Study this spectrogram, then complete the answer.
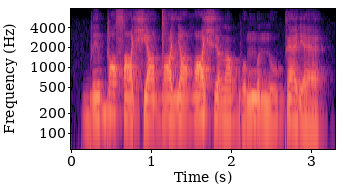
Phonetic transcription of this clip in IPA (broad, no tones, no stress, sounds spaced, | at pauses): b e b i sˤ æ xʲ æ dˤ e lʲ æ ðˤ e xʲ ɒ l ɒ b o ŋ o n u k æ ɾʲ æ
